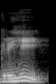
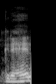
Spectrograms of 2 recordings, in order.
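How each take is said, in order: First: The first syllable is pronounced 'grih'. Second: The first syllable is pronounced 'grah'. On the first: The speaker calls it right. "इसका शुद्ध उच्चारण होता है गृही" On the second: The speaker calls it wrong. "ग्रह नहीं होता"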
